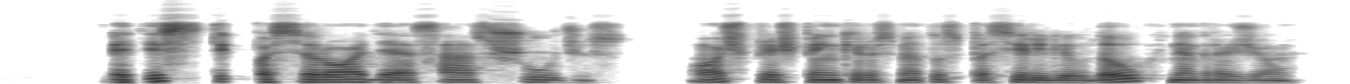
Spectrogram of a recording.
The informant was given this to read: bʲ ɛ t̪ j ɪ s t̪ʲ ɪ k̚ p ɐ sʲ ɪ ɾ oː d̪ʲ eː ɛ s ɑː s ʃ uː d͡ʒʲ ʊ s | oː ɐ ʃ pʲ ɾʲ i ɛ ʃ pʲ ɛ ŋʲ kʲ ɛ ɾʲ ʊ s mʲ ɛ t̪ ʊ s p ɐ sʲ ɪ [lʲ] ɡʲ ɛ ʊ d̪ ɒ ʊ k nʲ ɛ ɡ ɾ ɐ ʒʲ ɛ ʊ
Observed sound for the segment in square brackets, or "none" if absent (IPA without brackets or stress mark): lʲ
